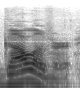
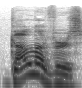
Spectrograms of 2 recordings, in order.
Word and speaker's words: Gulliver: roll so well is the three syllables of guliver uh with the stress falling falling on the first syllable guler's tra travels it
